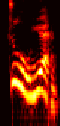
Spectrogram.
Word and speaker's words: 住院: Satu Z, satu C, betul. Tapi bacanya yang bikin dia beda. Zhuyuan, bersih. Saya selalu bilang bersih ya. Kalau chu, angin ya.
